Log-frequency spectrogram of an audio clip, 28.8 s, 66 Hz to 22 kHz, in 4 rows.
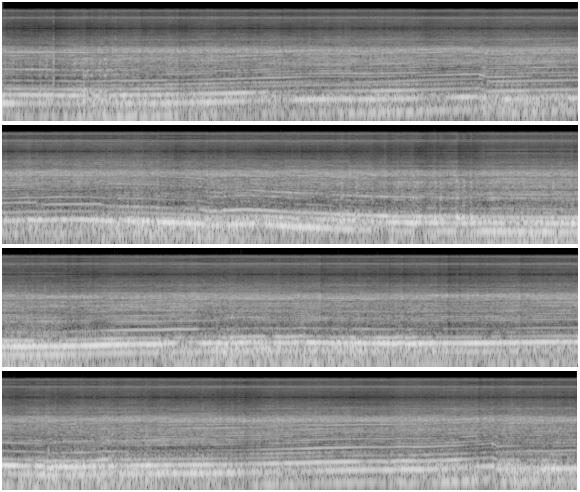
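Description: Triumph Daytona 675R's three-cylinder engine at racing speed, its revs repeatedly climbing and then dropping sharply through gear changes, and falling away into corners. A heavy rush of wind runs under the engine note.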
